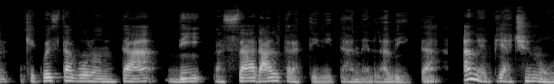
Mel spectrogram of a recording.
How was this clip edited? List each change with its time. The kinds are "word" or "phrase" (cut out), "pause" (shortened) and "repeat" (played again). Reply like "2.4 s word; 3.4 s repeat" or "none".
2.6 s word; 4.5 s pause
